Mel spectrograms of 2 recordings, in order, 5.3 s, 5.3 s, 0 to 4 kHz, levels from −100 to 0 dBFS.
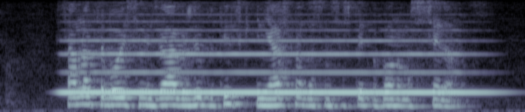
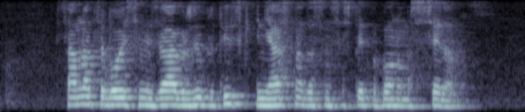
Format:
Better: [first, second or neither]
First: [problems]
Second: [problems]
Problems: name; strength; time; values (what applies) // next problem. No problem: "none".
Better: second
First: background sound (Wind instrument, woodwind instrument); 4 dB above the speech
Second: none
